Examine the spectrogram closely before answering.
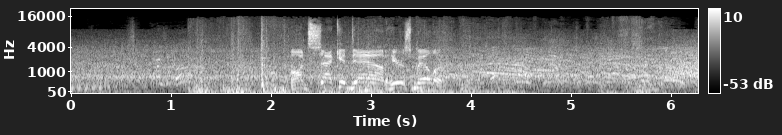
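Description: Football players collide with thuds and crunches.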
